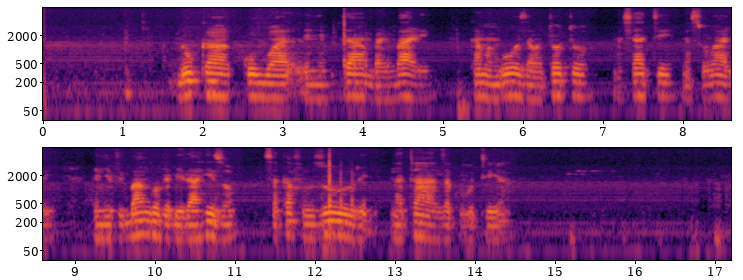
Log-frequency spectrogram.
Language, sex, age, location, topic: Swahili, male, 18-24, Dar es Salaam, finance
